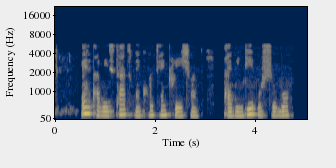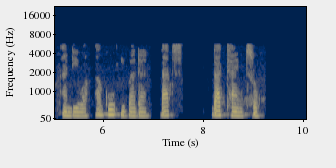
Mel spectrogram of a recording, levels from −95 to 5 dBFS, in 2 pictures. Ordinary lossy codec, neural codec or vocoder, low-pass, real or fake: none; none; 5.4 kHz; real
